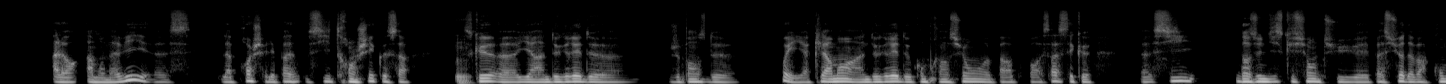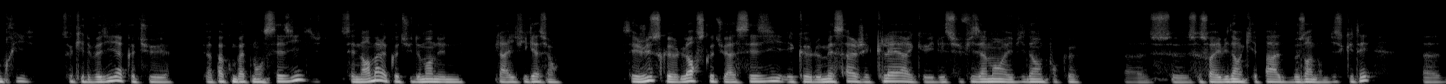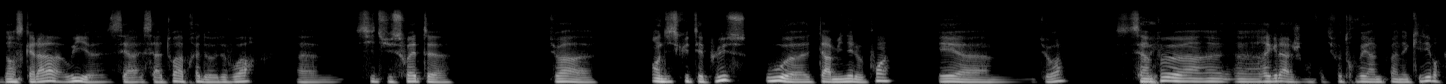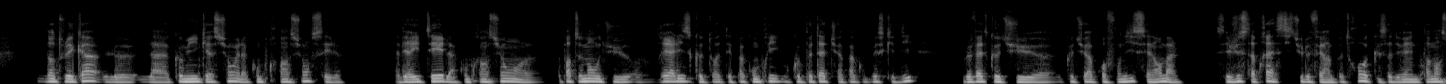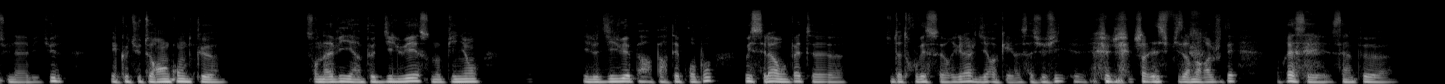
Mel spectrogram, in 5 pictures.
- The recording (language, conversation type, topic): French, advice, Comment puis-je m’assurer que l’autre se sent vraiment entendu ?
- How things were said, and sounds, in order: other background noise; laughing while speaking: "j'en ai suffisamment rajouté"; chuckle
